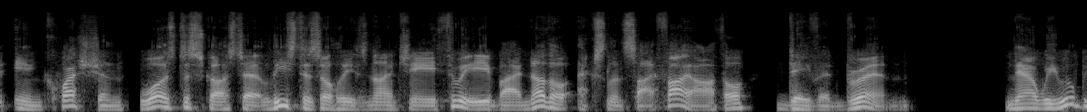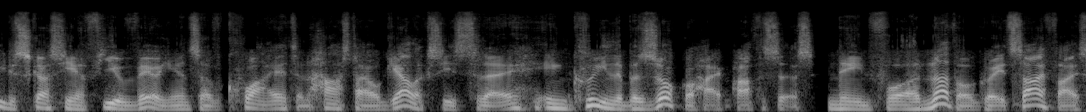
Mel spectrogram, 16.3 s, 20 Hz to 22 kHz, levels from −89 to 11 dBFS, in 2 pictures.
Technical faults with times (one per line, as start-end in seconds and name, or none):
0.00-16.30 Speex codec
